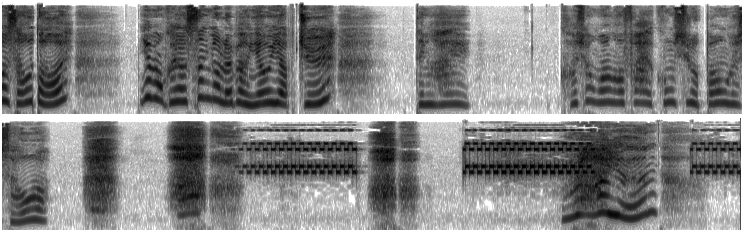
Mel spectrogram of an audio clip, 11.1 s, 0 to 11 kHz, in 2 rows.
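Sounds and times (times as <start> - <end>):
speech: 0.0 - 3.6, 4.2 - 7.3, 9.8 - 10.7
new phone ringing with a steady high electronic ringtone: 7.3 - 8.3, 9.0 - 10.1, 10.7 - 11.0.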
